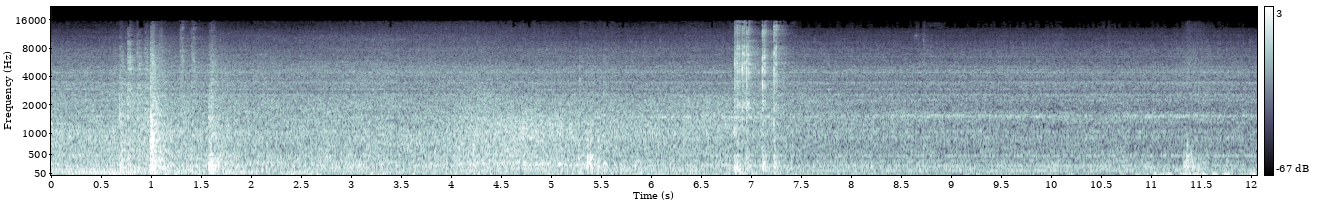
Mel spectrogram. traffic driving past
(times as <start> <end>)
0.0 8.5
